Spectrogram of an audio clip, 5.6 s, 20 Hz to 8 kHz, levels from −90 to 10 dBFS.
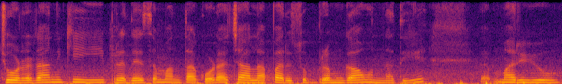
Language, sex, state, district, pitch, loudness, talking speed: Telugu, female, Telangana, Karimnagar, 215 Hz, -16 LUFS, 115 wpm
